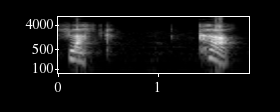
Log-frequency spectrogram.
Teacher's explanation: Long R, back, open, tense, and unrounded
